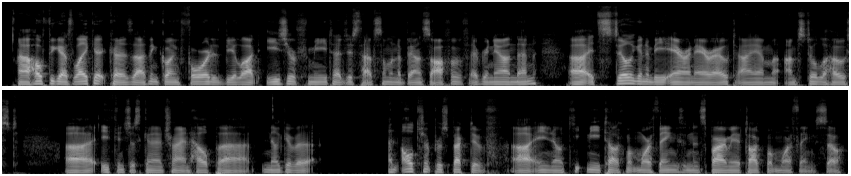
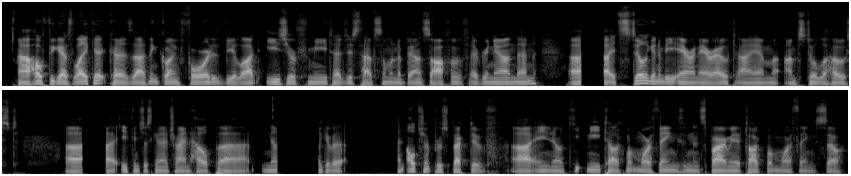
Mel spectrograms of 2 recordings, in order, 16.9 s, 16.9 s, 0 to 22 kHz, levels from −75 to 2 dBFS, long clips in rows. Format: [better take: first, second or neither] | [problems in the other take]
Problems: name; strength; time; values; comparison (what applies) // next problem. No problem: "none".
first | audio freezing; at 6 s, at 9.5 s and at 11 s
